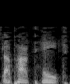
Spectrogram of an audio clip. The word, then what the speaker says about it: apartheid: So, It's actually pronounced apartheid.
